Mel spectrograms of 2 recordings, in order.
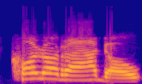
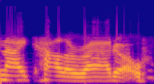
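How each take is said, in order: First: It is pronounced with Spanish sounds. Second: It is pronounced like the English state name. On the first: It means red. The speaker calls it right. "It's Colorado, which in Spanish means red" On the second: It names the American state. The speaker calls it wrong. "He kept saying iColorado, like the state"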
